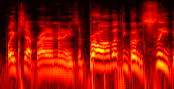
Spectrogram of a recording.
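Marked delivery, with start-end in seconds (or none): 1.1-2.2 higher and louder, indignant whine; annoyed protest. Acted. Jonathan whines at the gang for waking him, high and loud. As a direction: protest at being woken. Woken up by a whack.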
